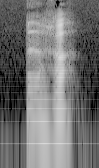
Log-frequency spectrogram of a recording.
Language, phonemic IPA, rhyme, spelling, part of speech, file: French, /ʁa/, -a, rat, noun, Fr-rat.ogg
- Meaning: 1. rat 2. sweetheart 3. scrooge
